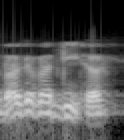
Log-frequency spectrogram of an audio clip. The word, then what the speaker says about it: Bhagavad Gita: of all the spiritual classics of India, the Bhagavad Gita, or Bhagavad the Lord Gita Song, the Song of the Lord. It is spelled B-H-A-G-A-V-A-D, Bhagavad, Gita, G-I-T-A.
